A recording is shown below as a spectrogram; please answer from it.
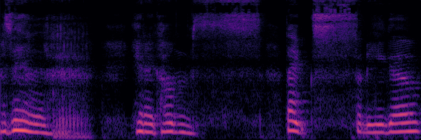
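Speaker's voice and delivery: drawn-out, low hissing snake voice, very slow. Narrating a story, reading an escaping snake's words in a low, hissing voice. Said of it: "a low, hissing voice said".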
